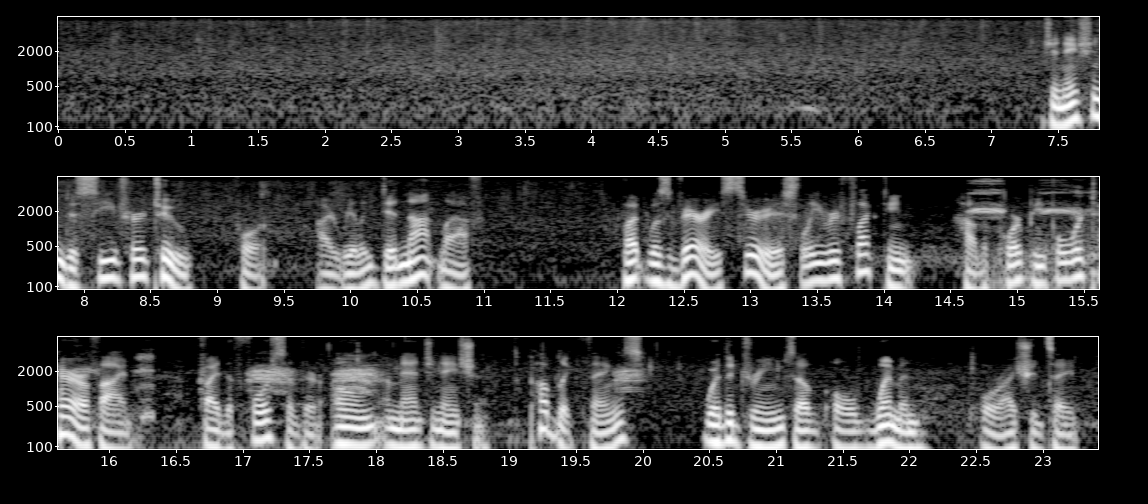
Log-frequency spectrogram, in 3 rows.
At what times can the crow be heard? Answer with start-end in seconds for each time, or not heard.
14.6-20.1.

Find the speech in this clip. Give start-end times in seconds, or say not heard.
7.4-11.2, 12.1-23.3.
